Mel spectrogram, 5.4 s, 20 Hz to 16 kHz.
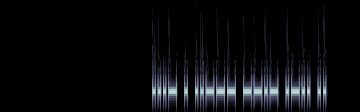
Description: Morse code, heard as a keyed tone, about 30 wpm, 700 Hz. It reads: VE2QLI
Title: DXCC-100 Call Signs - 6 Characters - Repeated 3x - 30wpm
